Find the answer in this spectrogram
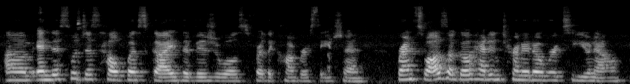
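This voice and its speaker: A woman's voice: medium pitch, brisk, slight background noise, low-quality recording. A woman moderating a virtual panel, introducing speakers in an upbeat way with frequent ums.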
